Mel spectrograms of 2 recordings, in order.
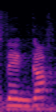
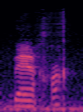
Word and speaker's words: Van Gogh: What does Van Gogh... Oh, I said it wrong. Van Gogh. It's hard to say. You can say Van Gogh.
